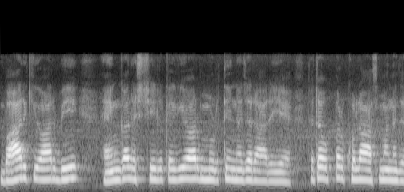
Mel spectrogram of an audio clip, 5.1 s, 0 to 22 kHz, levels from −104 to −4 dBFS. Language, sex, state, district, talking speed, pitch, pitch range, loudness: Hindi, male, Chhattisgarh, Rajnandgaon, 215 wpm, 190 Hz, 180-200 Hz, -18 LUFS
